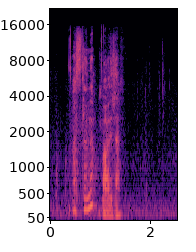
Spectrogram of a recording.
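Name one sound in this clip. A man answers softly, close by.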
